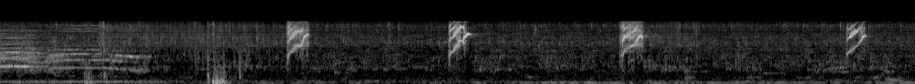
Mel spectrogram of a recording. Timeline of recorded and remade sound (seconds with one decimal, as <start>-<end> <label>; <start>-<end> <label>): 0.0-1.0 recorded; 1.0-3.1 remade; 3.1-6.2 recorded; 6.2-7.0 remade; 7.0-9.2 recorded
